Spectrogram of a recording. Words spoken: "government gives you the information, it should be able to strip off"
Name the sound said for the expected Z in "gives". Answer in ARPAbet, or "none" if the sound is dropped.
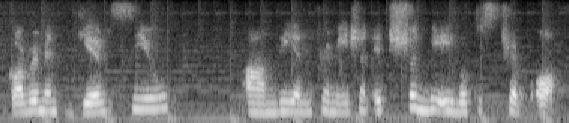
S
